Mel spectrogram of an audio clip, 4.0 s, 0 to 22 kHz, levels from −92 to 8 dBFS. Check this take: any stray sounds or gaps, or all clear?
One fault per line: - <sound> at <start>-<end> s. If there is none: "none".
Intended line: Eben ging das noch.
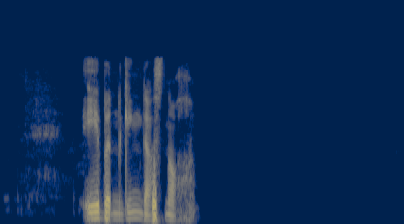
none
